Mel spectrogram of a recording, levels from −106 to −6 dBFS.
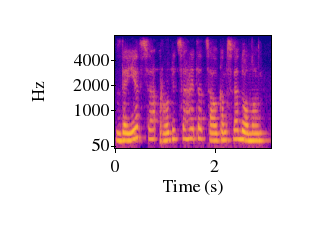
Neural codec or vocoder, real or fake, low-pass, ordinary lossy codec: none; real; 7.2 kHz; Opus, 16 kbps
